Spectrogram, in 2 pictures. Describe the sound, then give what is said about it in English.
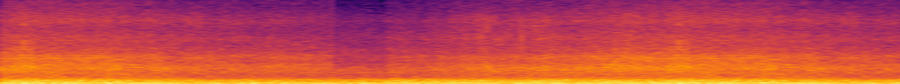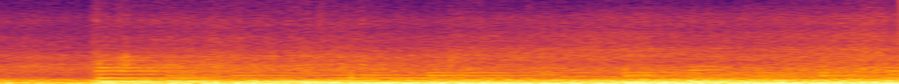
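Continuous rushing sea waves with a windy hiss, steady throughout. About halfway through, soft sustained musical tones fade in beneath the surf. “and far down, below the layers of air and clouds, a small but epic splash occurred somewhere between the waves of the Baltic Sea, and a coin tumbled down into the shadows of the ocean's floor.”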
